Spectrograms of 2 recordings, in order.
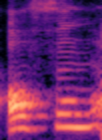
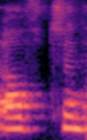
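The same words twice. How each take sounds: First: Said in the usual way. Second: "often" said with the t, off-ten; British-style pronunciation. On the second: Shown as a demonstration. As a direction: let the t be heard in "often". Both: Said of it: "영국식 발음으로 often 이렇게 읽으셔도 돼요".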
